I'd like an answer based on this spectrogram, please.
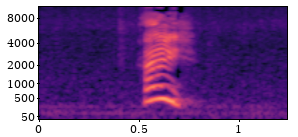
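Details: Shanuk, a Husky, wanting to go upstairs: one short, clear, rising-then-falling whining vocal with rich harmonics, under half a second, in a quiet indoor room with a faint low hum.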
